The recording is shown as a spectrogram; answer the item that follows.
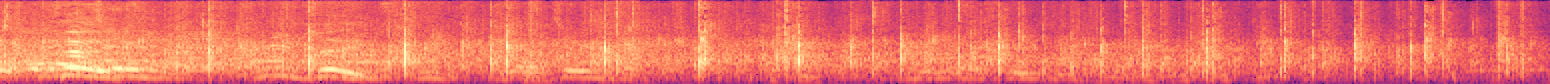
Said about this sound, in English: Clap your hands.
